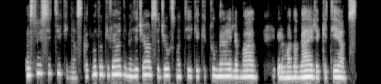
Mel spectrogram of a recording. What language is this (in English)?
Lithuanian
